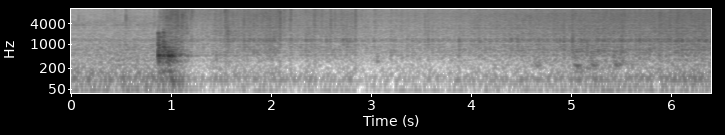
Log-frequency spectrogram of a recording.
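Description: Green aubergine sautéing in a pan: a clatter as pieces go in, then a steady, broad sizzling hiss that holds and slowly builds, with no talking.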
